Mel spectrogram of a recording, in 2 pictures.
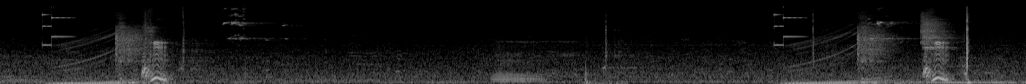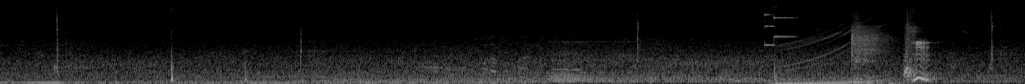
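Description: A golf club swishes through the air.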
